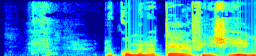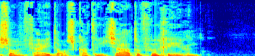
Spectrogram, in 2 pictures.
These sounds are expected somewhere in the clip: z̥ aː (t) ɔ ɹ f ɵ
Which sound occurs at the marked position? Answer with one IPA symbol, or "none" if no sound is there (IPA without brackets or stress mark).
t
